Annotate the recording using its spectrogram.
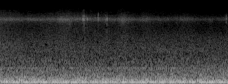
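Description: A steady low mechanical hum with a thin high whine above it, unchanging throughout.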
